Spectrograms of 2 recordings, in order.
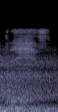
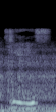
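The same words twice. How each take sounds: First: Please barely whispered, much softer; fainter whisper. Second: Breathy whispered please. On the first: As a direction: let the please almost vanish. Michael begging again, fainter. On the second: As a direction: plead in a whisper. Michael begging her to stay. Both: Acted.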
